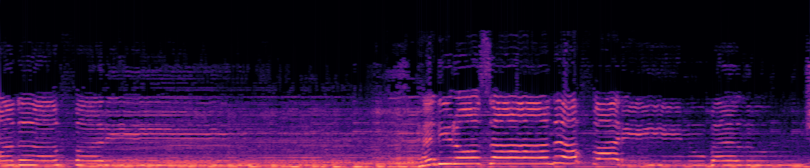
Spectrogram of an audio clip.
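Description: Live folk song: a woman sings over an acoustic guitar while a button accordion holds steady sustained notes underneath. About four seconds in the melody slides up into a long held note.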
